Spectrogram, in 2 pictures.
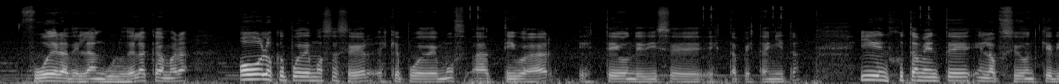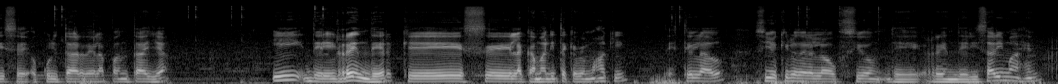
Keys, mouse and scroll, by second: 0.5 ctrl+z, 5.9-9.0 drag, 10.5 click, 13.6 click, 14.0 click, 14.9 click, 18.4 click, 19.9-21.1 drag.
